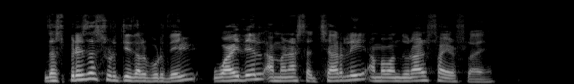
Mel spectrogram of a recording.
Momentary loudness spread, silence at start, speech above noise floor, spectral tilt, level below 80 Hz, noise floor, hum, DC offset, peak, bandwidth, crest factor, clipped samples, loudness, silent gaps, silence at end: 11 LU; 0.45 s; 52 dB; -5.5 dB/octave; -80 dBFS; -79 dBFS; none; under 0.1%; -10 dBFS; 11.5 kHz; 18 dB; under 0.1%; -28 LUFS; none; 0.85 s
